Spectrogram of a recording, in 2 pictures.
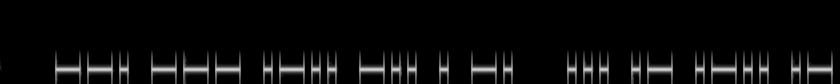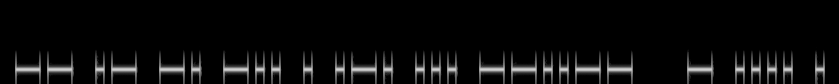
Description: Morse code, heard as a keyed tone, about 15 wpm, 700 Hz. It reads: GOLDEN SALAMANDERS, THE
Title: A Sound Of Thunder 15wpm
